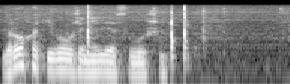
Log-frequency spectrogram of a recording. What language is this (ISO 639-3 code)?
rus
